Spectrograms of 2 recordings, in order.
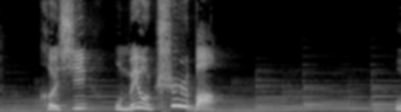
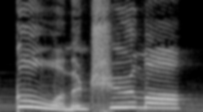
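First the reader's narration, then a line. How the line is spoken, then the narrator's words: Loud shouting. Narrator (Chinese): 本忍不住大声叫道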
